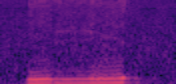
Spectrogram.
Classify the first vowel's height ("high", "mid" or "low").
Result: high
